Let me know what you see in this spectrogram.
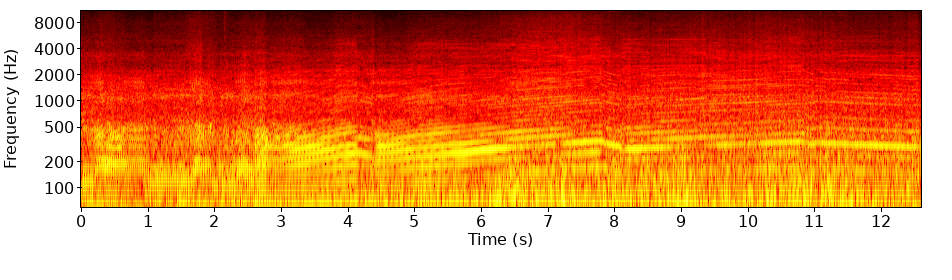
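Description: KTM RC 200's single-cylinder engine accelerating hard through the gears: the revs climb, drop at an upshift about four seconds in, climb again and drop at a second upshift near eight seconds, then hold steady at cruising speed.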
